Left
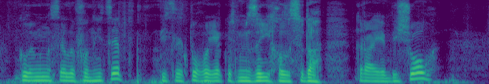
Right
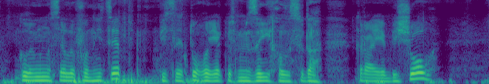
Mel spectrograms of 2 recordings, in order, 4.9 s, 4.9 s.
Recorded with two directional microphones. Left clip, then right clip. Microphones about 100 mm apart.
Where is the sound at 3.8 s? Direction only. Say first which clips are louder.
Right 5 dB; 75° right (ahead or behind).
